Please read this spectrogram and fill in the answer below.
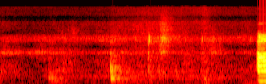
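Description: Near silence with a few faint, brief sounds, then a voice begins right at the end.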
